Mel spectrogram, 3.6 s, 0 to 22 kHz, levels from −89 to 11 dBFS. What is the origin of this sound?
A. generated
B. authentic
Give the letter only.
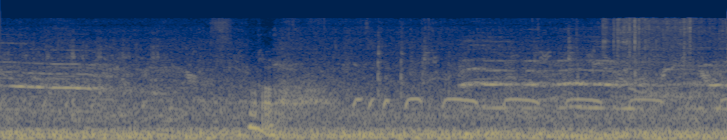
B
